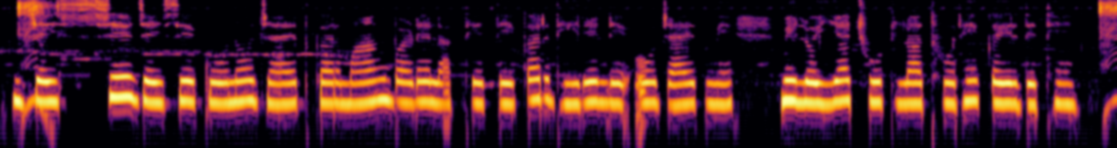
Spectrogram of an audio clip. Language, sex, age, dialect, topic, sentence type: Chhattisgarhi, female, 18-24, Northern/Bhandar, banking, statement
